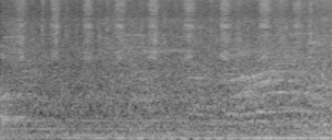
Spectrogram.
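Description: Graphite pencil hatching on drawing paper: a quick run of short, scratchy shading strokes, several a second, laying in a shadow area. A low rumble runs underneath.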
